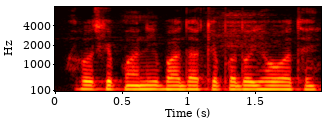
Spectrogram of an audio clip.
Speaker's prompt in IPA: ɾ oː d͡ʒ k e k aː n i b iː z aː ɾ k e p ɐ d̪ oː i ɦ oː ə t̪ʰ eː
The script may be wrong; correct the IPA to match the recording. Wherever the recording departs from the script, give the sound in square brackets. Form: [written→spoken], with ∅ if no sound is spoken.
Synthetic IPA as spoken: ɾ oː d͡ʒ k e [k→p] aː n i b [iː→aː] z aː ɾ k e p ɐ d̪ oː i ɦ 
